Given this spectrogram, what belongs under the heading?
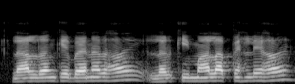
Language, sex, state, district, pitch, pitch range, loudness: Maithili, male, Bihar, Samastipur, 165 Hz, 155-175 Hz, -15 LUFS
